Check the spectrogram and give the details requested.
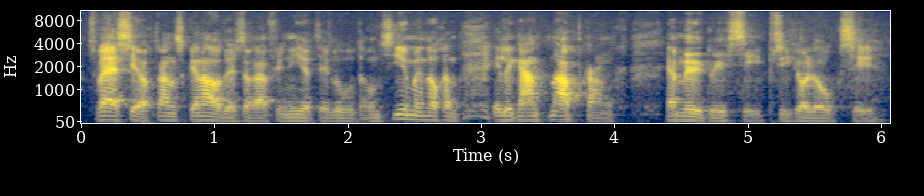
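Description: Gruff low-voiced Viennese chief inspector. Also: male voice, fast, sharp tone. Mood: irritated, sardonic. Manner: sardonic, interrogating, hesitant muttering between questions. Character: gruff, shrewd senior male police chief inspector. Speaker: actor in a crime drama. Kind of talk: naturalistic crime radio or TV drama acting.

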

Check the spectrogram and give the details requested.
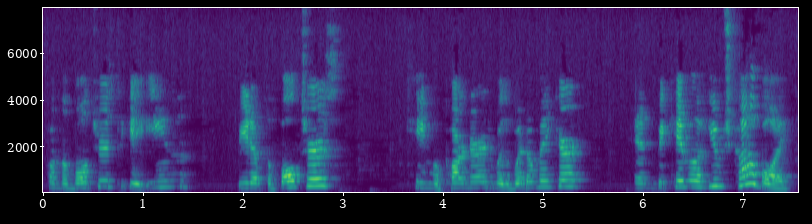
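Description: A woman's voice: a little high, normal speed. A woman talking in a casual back-and-forth conversation. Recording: dull, muffled lo-fi audio.

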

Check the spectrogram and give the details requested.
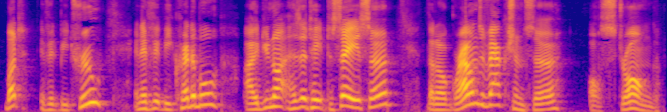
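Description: A man's voice: high-pitched, fairly bright tone. A man voicing a pompous, taunting Victorian lawyer in an audiobook, with emphatic oratorical delivery and false politeness. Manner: oratorical, emphatic, sternly self-important.

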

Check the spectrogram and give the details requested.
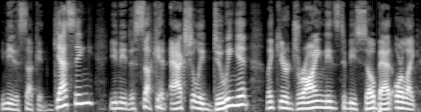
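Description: A man's voice: mid-range voice, very animated, moderate pace. Casual male gaming podcast co-host. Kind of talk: casual joking gaming chat.

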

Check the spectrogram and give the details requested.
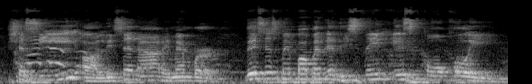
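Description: A man's voice: high-pitched, animated, a little slow. Echoey, distant Filipino man entertaining a crowd. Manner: instructing, switches between Tagalog and English. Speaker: ventriloquist and children's party entertainer. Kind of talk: live puppet show patter with audience. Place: decorated indoor party venue with audience. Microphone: handheld mic on PA, filmed by audience phone. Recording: roomy party hall PA, distant phone, noisy crowd.

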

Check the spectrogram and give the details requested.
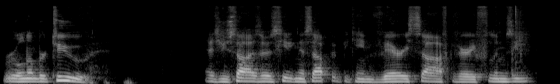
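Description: Mellow, husky-voiced man demonstrating a repair. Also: mid-range voice, a little fast. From Canada. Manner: relaxed, plain-spoken, talks while working. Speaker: DIY channel host. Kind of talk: hands-on how-to demonstration. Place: garage workshop.

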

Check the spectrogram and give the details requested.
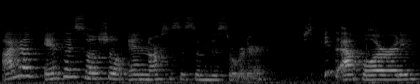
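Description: A woman's voice: a little high, animated, a little fast, a bit bright. A woman playing a vain, scheming evil queen, sweetly menacing and coldly dismissive, in an amateur fairy tale comedy skit. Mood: dismissive, impatient. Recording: echoey room, distant mic, faint noise.

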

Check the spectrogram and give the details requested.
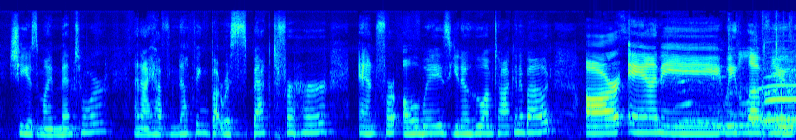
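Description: A woman hosts a live stage broadcast in an effusive, playful way. She takes her time over her words, in a medium-pitched voice. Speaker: radio show host. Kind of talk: live hosting to an audience. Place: live broadcast in library meeting room. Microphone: stage microphone.

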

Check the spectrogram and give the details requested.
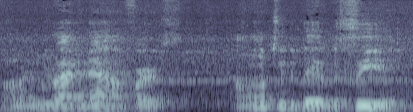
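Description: A man's voice: fairly low pitch, fast talker, noisy background. A middle-aged man hosting a giveaway as a barber, chatting casually and playfully with customers and often repeating himself. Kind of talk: casual vlog chat with customers. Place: barbershop, indoors. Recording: echoey room with shop chatter.

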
